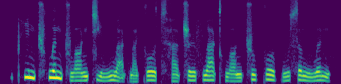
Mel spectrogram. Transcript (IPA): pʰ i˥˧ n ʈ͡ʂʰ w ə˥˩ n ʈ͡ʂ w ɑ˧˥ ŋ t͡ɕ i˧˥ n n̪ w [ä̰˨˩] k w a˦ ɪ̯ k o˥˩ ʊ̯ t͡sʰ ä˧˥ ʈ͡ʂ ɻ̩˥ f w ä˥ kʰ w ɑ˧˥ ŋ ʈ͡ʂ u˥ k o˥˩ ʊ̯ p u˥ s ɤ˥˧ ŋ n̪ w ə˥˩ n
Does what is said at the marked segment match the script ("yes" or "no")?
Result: yes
